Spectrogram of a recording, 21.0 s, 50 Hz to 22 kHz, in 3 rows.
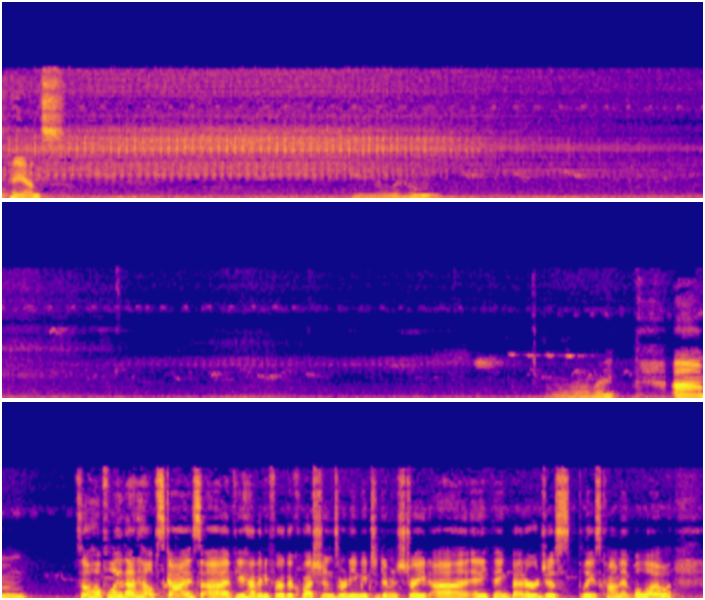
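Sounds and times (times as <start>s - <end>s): insect drone: 0.0s - 11.1s.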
